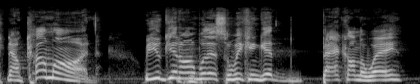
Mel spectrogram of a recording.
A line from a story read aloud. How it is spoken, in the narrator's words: Walter begins to yell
